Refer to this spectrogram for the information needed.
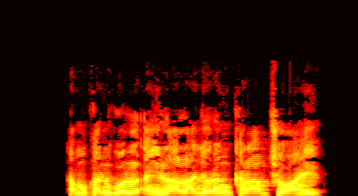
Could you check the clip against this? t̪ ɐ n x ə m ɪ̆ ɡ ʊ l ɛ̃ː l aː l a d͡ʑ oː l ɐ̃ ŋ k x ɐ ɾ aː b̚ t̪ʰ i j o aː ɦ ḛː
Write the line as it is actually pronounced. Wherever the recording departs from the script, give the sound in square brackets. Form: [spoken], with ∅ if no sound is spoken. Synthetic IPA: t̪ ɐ [m] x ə [n] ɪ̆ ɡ ʊ l ɛ̃ː l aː l a d͡ʑ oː [ɾ] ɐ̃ ŋ [ɡ] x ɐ ɾ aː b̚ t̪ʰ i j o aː ɦ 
